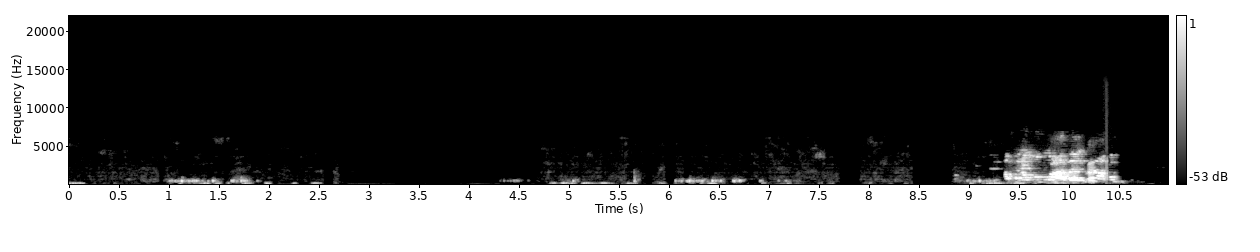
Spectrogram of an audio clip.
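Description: Brief popping and crackling bursts come in groups with each breath over the chest, consistent with lung crackles.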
